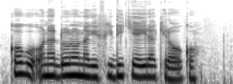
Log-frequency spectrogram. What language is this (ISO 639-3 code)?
kik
